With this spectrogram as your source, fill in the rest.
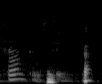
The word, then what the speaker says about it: Frankenstein: shine oh no thanks dr frankenstein frankenstein it's pronounced frankenstein isn't it frodrick frankenstein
